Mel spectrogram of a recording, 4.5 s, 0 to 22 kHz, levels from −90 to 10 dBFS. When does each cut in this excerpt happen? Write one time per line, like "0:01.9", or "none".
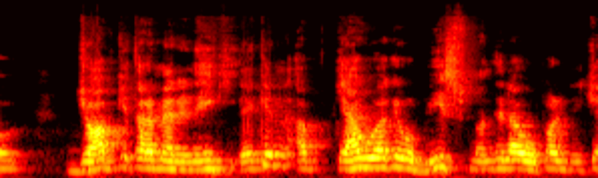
0:01.9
